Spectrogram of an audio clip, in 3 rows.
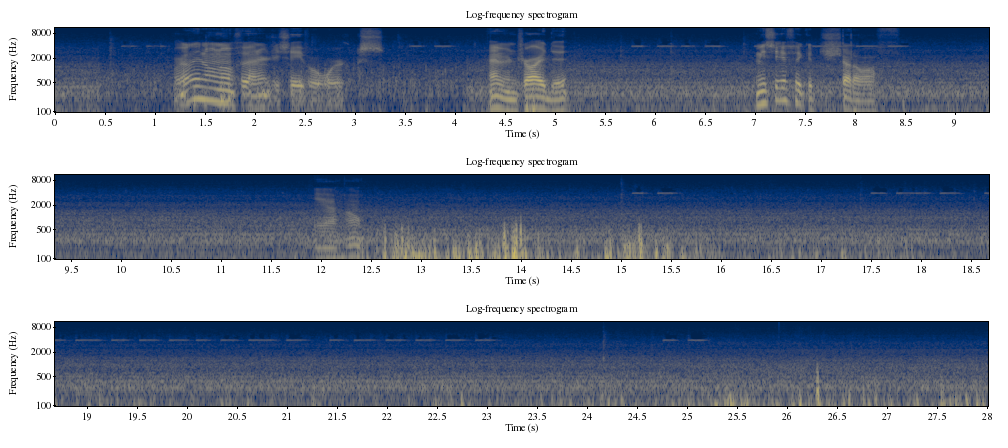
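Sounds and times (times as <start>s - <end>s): air conditioner fan running: 0.0s - 28.0s
control panel beeps: 0.6s - 1.2s, 3.4s - 4.0s, 5.7s - 8.6s, 15.1s - 15.6s, 17.5s - 23.2s, 24.7s - 25.3s.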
